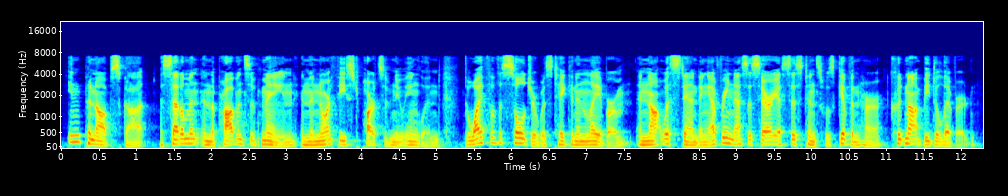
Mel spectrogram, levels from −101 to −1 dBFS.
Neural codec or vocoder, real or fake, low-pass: none; real; 7.2 kHz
